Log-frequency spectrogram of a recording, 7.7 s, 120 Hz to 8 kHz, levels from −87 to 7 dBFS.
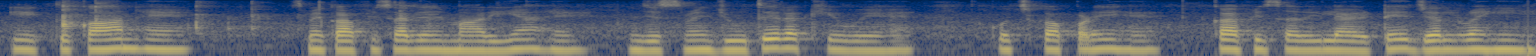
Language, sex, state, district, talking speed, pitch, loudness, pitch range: Hindi, female, Haryana, Charkhi Dadri, 170 wpm, 195 Hz, -20 LUFS, 190-200 Hz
